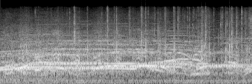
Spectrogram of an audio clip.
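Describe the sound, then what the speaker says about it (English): Large audience at a live comedy Q&A night in Brooklyn, New York, cheering and whooping loudly and continuously, with a dense wash of crowd voices throughout. "seeing a big crowd"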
